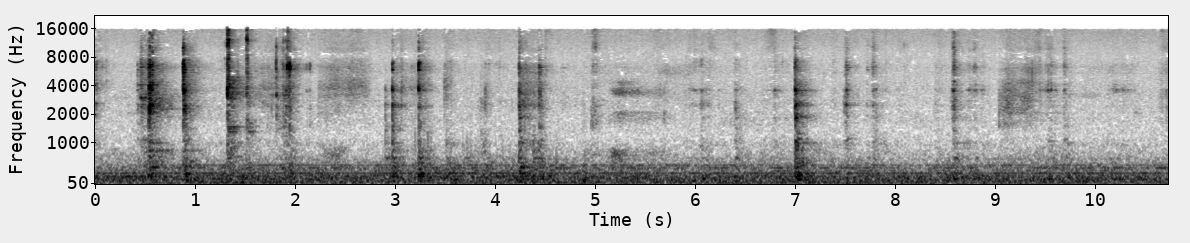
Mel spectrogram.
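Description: Small irregular metallic clicks and ticks of a hex key turning bolts into the metal plates of a desktop CNC router. The clicks come in a quick cluster in the first two seconds, then singly every second or few, over a faint steady hum.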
